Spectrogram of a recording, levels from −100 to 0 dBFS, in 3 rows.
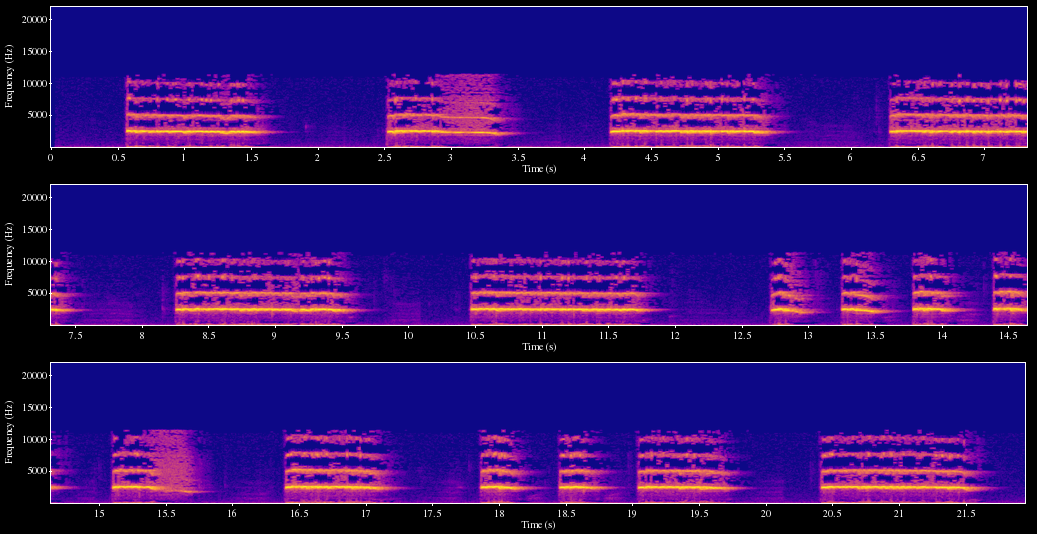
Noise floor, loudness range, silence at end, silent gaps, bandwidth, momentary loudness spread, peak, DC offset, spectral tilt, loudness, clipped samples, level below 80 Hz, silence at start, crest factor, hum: -67 dBFS; 3 LU; 0.35 s; none; 11 kHz; 9 LU; 0 dBFS; under 0.1%; 1.5 dB/octave; -7 LUFS; under 0.1%; -46 dBFS; 0.55 s; 12 dB; none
